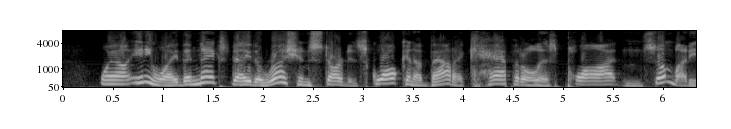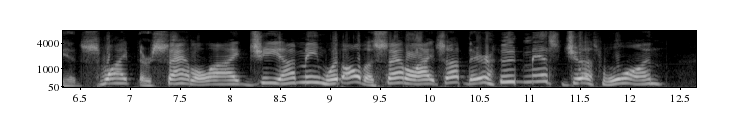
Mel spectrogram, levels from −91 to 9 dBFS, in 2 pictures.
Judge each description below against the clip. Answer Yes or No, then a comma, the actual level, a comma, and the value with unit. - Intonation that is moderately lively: No, wide, 6.8 semitones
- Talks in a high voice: Yes, high, 210 Hz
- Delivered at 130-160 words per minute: Yes, average, 150 wpm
